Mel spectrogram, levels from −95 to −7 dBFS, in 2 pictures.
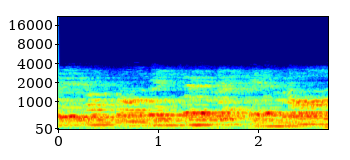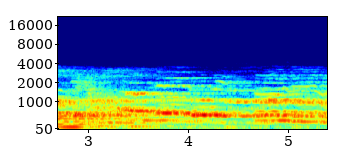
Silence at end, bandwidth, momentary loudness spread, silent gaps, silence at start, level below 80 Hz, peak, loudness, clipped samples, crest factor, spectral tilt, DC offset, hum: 0 s; 3.5 kHz; 4 LU; none; 0 s; -52 dBFS; -6 dBFS; -22 LUFS; under 0.1%; 16 dB; -8.5 dB/octave; under 0.1%; none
